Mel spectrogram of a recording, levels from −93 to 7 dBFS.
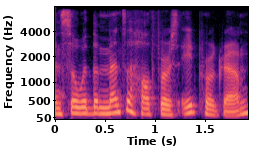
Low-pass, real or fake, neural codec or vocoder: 7.2 kHz; real; none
